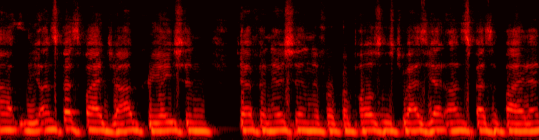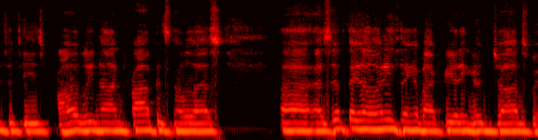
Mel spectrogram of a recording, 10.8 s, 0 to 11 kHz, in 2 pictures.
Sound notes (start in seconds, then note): 7.6 inhales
